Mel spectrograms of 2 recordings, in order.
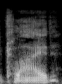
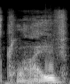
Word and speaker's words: Clive: used to call me Clyde right my name is not Clyde it was Clive Clive like Clive Davis and they couldn't pronounce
